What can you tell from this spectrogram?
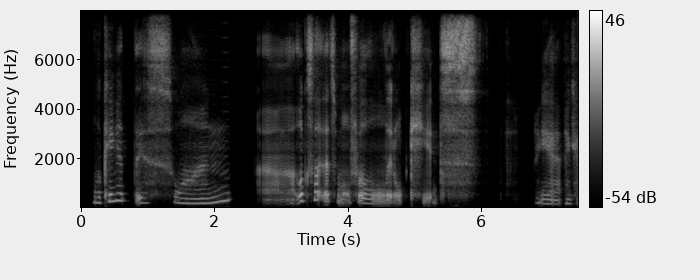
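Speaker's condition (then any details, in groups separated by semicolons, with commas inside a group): No condition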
